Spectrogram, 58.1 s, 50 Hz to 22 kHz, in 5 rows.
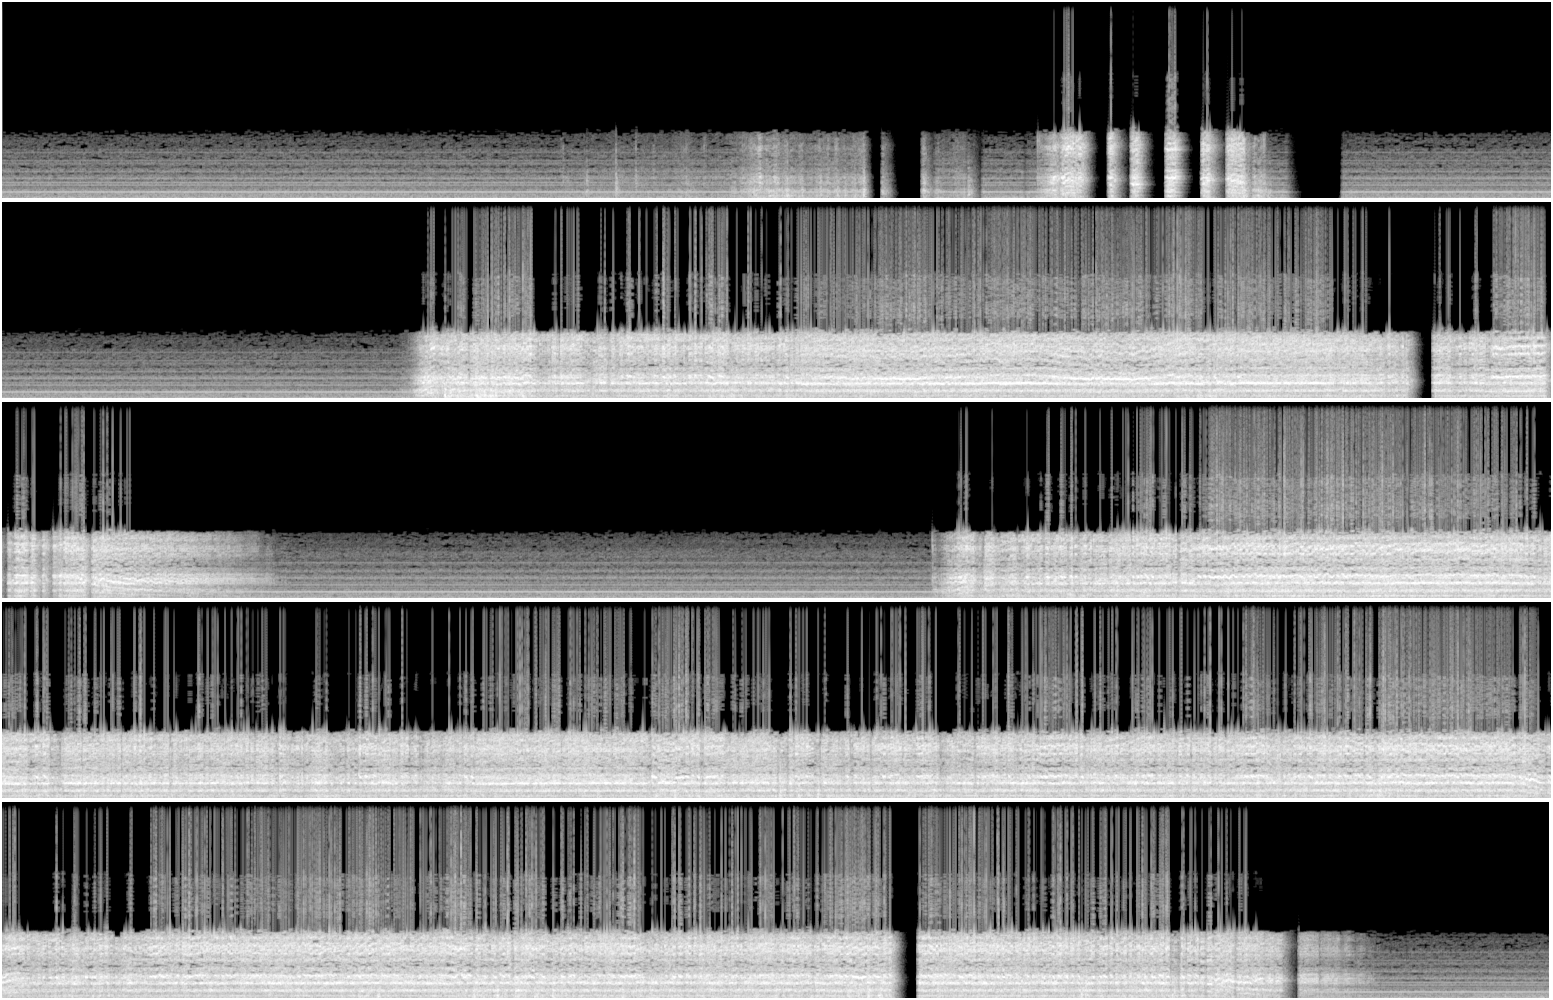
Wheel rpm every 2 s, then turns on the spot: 0, 0, 10, 20, 110, 0, 0, 140, 230, 220, 230, 210, 10, 0, 0, 190, 230, 230, 230, 230, 230, 230, 230, 220, 230, 230, 230, 160, 0.
6-8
